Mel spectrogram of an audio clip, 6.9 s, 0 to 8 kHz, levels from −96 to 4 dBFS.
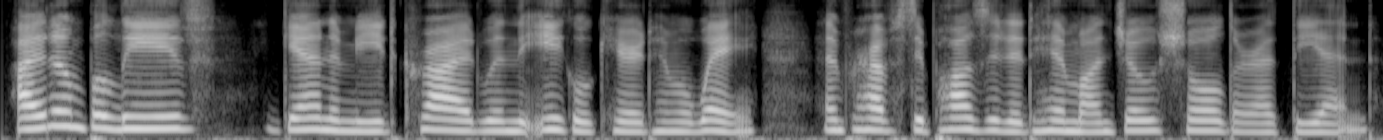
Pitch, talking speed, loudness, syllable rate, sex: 220 Hz, 180 wpm, -18 LUFS, 5.7 syllables/s, female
